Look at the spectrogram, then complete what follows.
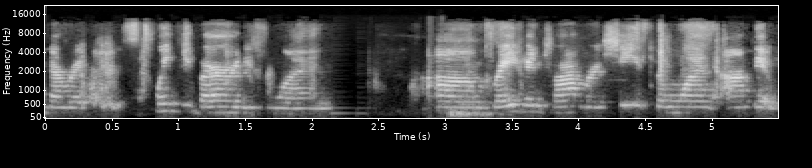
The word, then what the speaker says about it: Rhavynn: Twinkie Bird director, Raven Drummer. Her name is spelled RHAVYNN Drummer.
